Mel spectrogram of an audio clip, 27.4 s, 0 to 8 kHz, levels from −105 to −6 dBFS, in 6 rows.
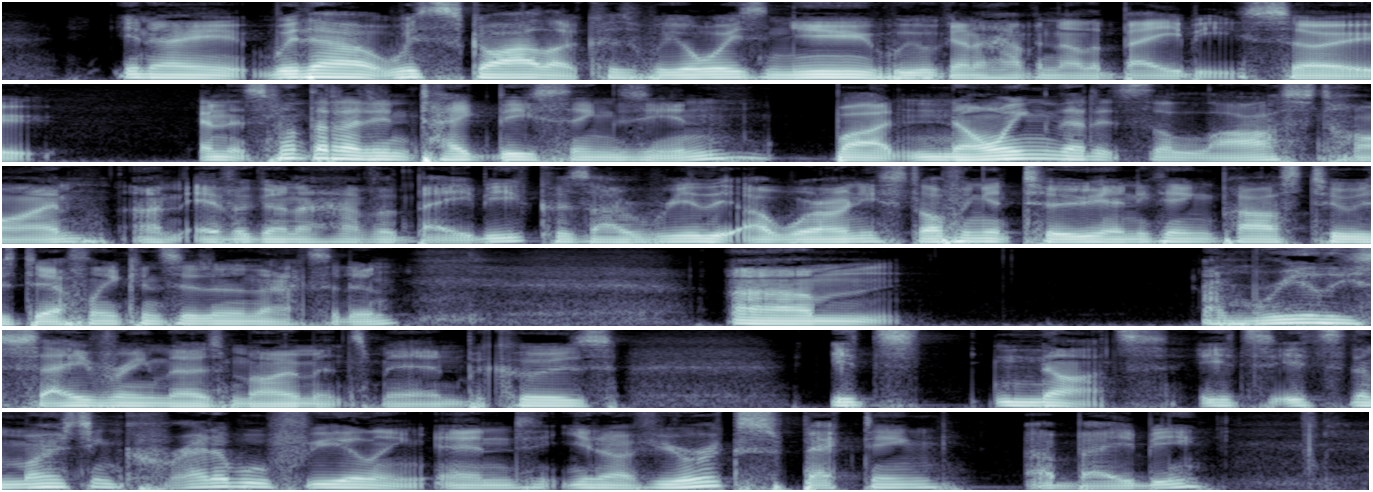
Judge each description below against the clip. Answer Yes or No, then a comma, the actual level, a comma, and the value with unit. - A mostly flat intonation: No, average, 3.4 semitones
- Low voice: Yes, low, 105 Hz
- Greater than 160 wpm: Yes, average, 180 wpm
